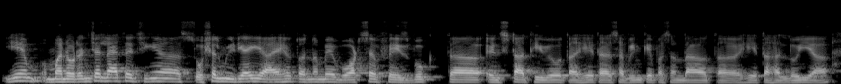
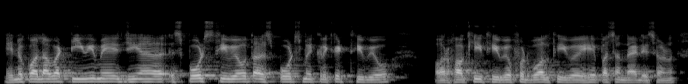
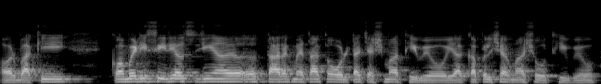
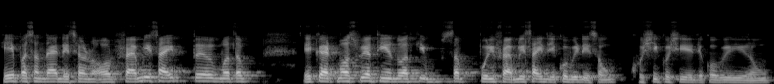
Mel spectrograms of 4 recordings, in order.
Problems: echo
